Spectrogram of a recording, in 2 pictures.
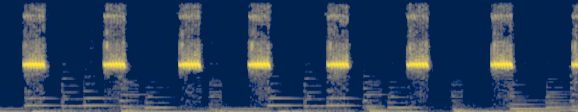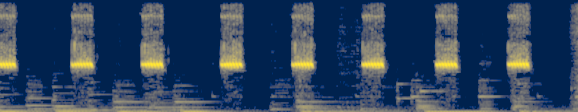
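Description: A cricket in an animated children's storybook chirps in a steady, evenly spaced series of about fifteen short, bright pulses over soft background music notes, with no narration.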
